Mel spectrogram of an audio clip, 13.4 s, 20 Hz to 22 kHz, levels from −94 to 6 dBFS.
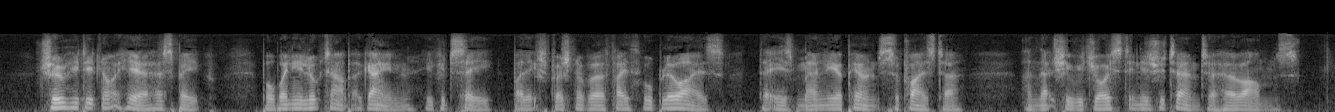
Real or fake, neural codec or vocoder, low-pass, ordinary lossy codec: real; none; 7.2 kHz; AAC, 32 kbps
